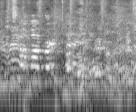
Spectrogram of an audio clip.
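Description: Indistinct talking, with several voices overlapping.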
